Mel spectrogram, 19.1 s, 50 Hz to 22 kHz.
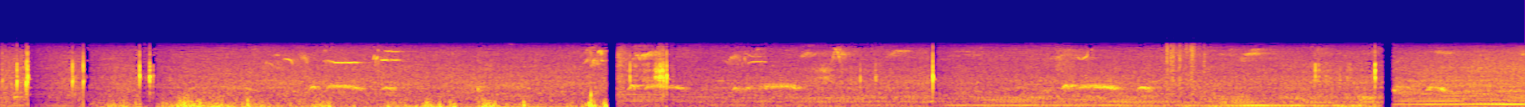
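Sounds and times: small birds chirping: 0:03.1 - 0:05.2, 0:07.3 - 0:12.4, 0:13.0 - 0:18.4
doves cooing: 0:07.8 - 0:11.2, 0:12.3 - 0:18.4
wing flapping: 0:14.3 - 0:15.5.

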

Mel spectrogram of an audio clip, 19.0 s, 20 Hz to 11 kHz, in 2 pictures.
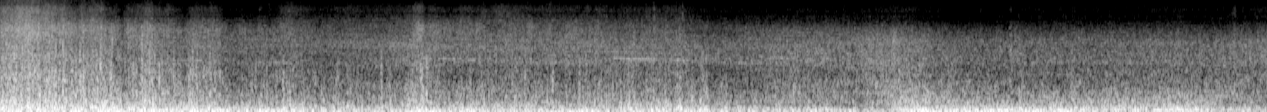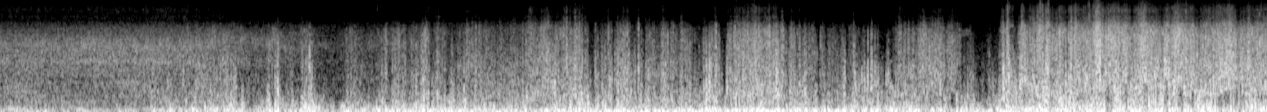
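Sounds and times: vehicle engine rumbling: 0:00.0 - 0:19.0
wind buffeting microphone: 0:00.0 - 0:19.0.

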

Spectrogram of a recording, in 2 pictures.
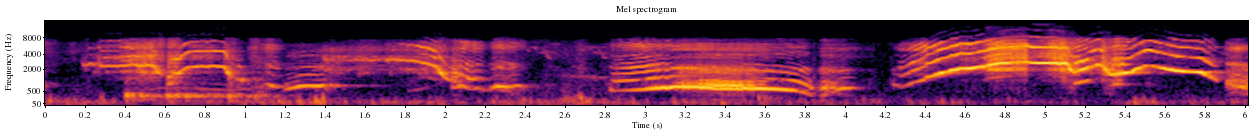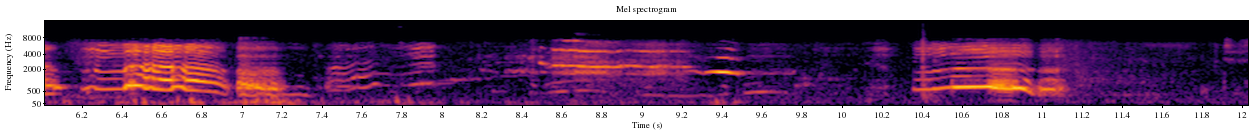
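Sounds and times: toddler crying: 0:00.3 - 0:09.8, 0:10.4 - 0:11.1.

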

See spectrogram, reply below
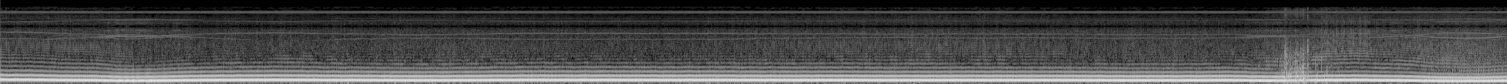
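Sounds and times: drone motors droning: 0:00.0 - 0:15.0
short crackle: 0:12.8 - 0:13.9.

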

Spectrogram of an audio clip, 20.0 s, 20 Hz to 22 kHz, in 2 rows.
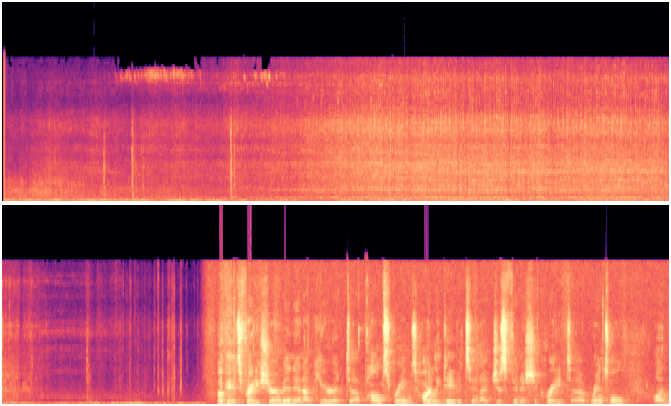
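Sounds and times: motorcycle engine idling: 0:02.9 - 0:10.7.

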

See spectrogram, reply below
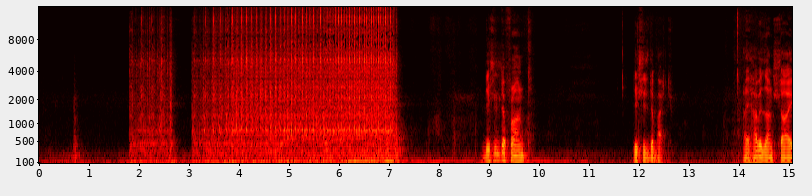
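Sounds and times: sewing machine stitching: 0:01.8 - 0:07.3.

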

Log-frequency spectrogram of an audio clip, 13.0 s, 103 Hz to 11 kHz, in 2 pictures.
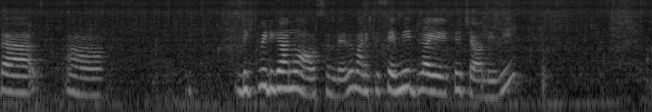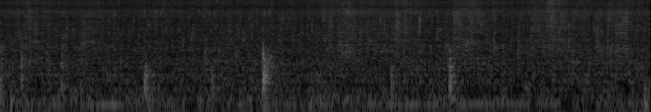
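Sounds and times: food sizzling in oil: 0:00.0 - 0:13.0
spatula knocking against pan: 0:07.9 - 0:09.4.

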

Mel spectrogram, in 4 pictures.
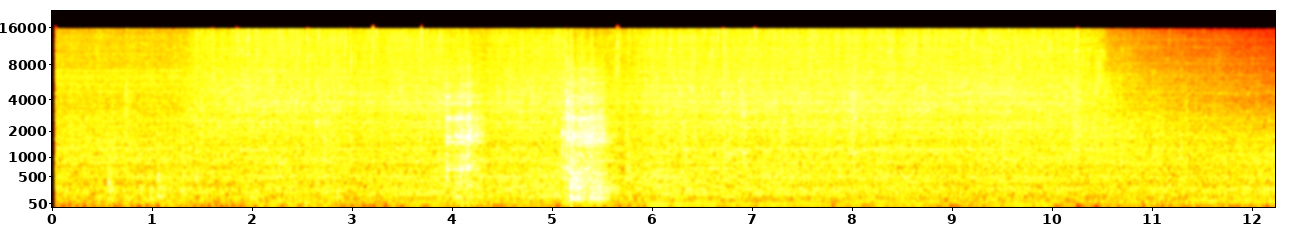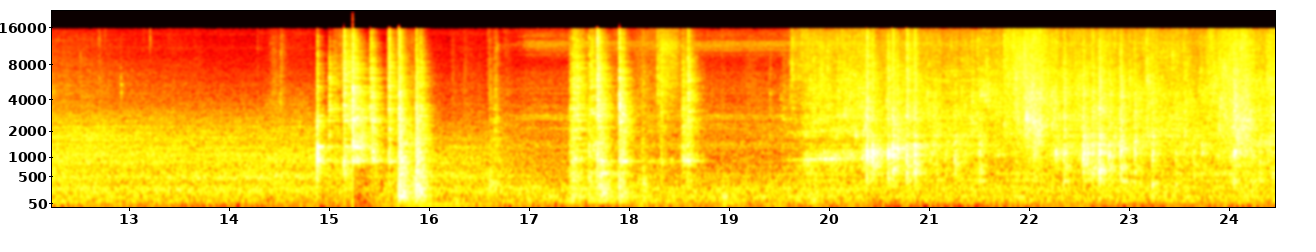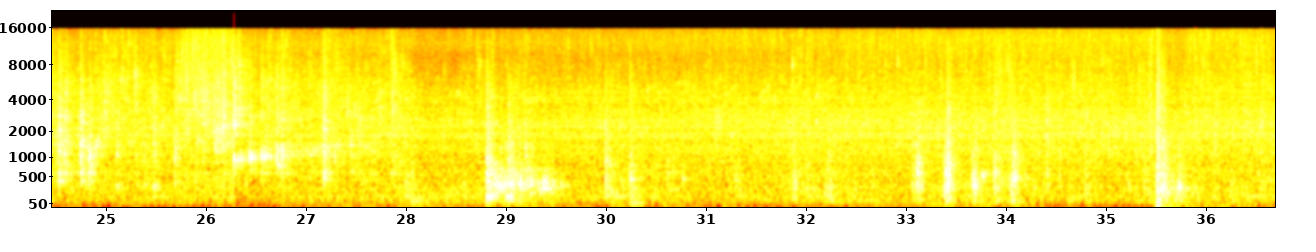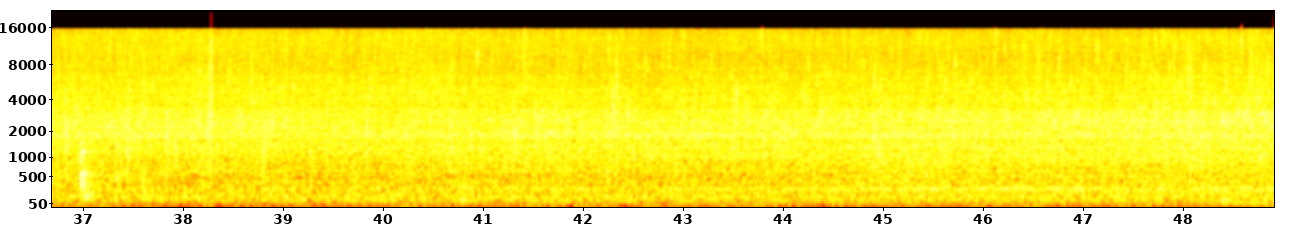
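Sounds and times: food sizzling in a frying pan: 0:00.0 - 0:12.7, 0:17.4 - 0:18.8, 0:19.5 - 0:48.9
utensils clinking against pan: 0:03.9 - 0:04.4, 0:05.1 - 0:05.7, 0:14.9 - 0:16.0, 0:17.4 - 0:18.8, 0:19.6 - 0:28.0.

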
